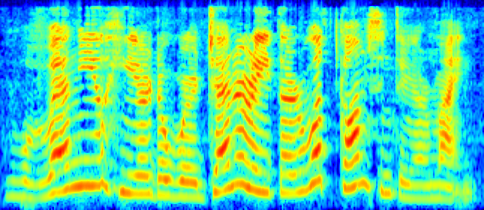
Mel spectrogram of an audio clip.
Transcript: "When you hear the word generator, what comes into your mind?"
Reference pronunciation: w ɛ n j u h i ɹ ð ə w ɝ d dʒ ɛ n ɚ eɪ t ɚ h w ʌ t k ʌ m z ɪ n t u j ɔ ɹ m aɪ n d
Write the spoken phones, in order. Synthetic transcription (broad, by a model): w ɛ n j u h i ɹ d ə w ɝ d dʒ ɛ n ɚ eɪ t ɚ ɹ w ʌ t k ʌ m s ɪ n t u j ɔ ɹ m aɪ n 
